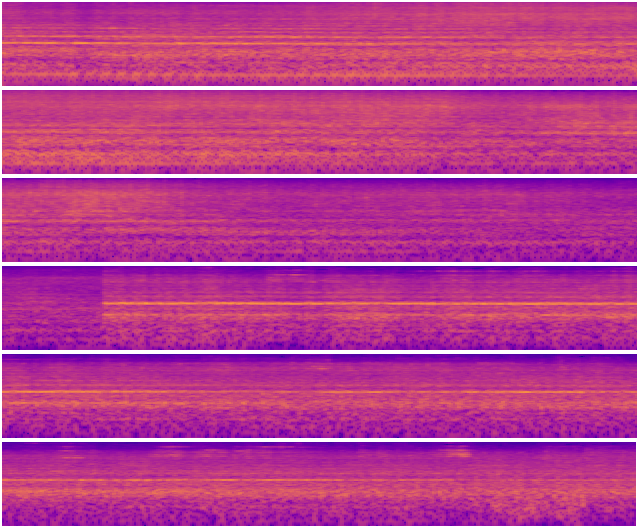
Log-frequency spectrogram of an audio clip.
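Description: A diesel locomotive working in a loaded coal train climbing a grade passes close by, its engine drone and a steady high wheel squeal fading away over the first half. After an abrupt cut, a long train of loaded coal hoppers rolls by with a steady high-pitched wheel squeal over the rumble of the wheels.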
